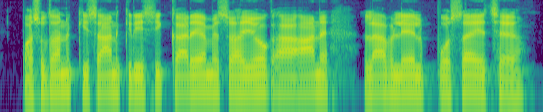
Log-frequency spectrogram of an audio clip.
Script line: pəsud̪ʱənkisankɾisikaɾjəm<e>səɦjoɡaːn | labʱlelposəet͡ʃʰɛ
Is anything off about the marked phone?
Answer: no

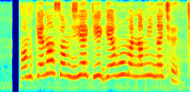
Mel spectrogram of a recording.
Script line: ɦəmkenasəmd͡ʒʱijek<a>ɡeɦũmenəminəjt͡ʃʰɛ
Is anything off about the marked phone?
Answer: yes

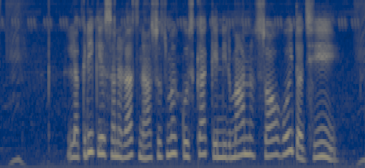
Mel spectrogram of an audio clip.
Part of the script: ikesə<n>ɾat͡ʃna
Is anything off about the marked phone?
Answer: no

